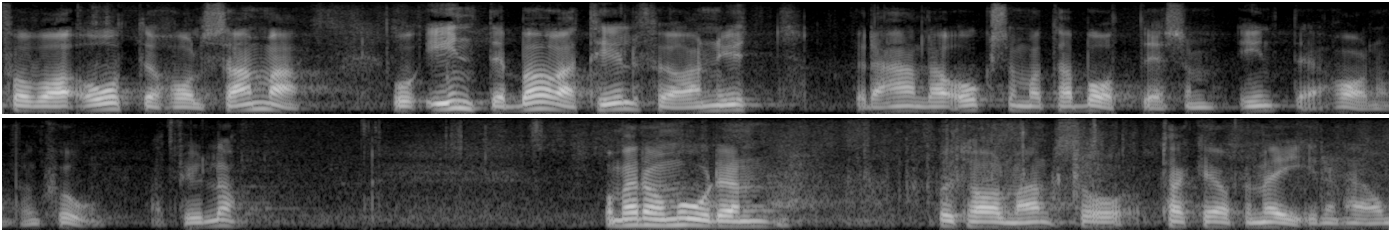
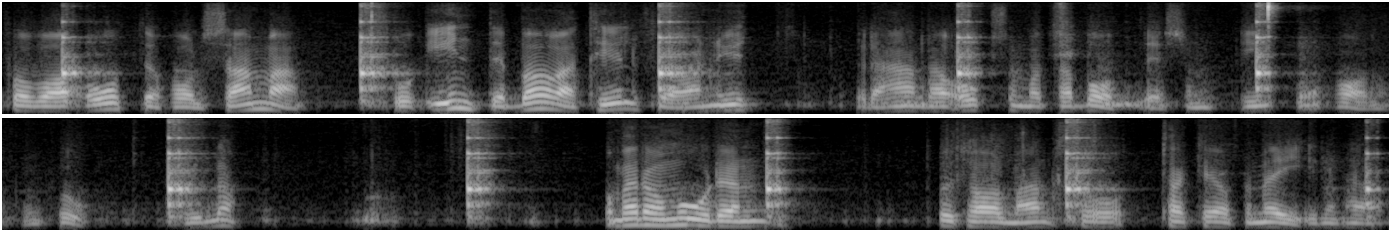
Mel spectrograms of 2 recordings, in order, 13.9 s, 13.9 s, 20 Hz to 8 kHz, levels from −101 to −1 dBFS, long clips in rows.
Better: first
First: none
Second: noise reduction (neural mask model RNNoise)

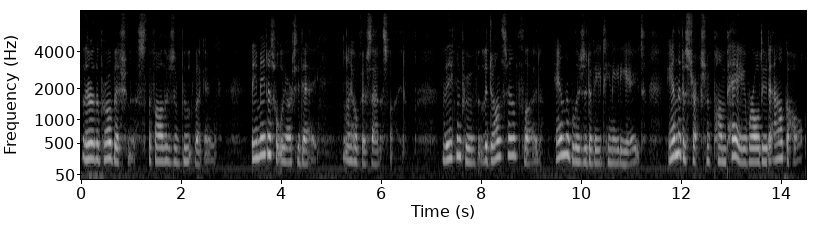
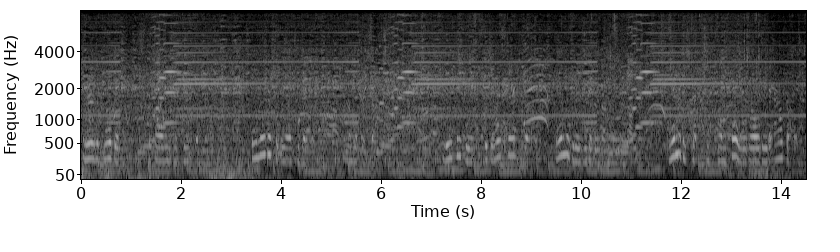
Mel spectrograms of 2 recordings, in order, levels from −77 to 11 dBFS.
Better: first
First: none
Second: background sound (Crowd + Harmonica); 2 dB above the speech

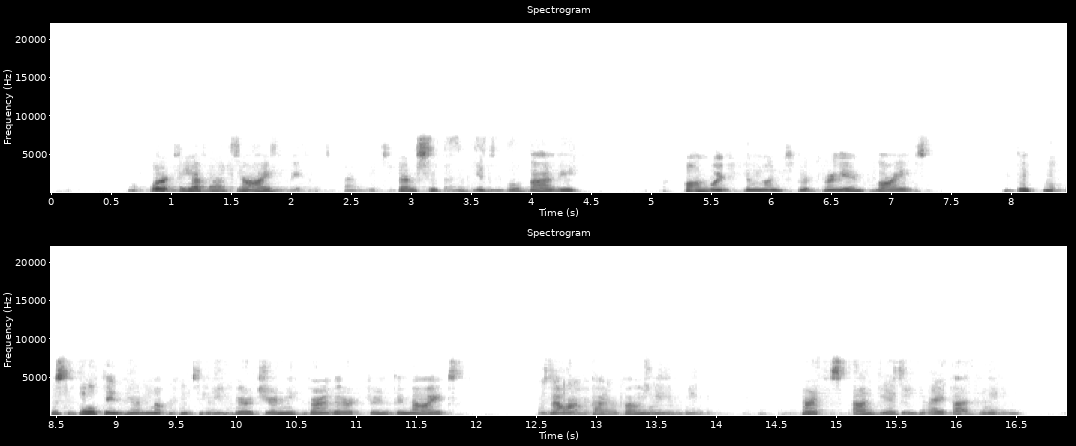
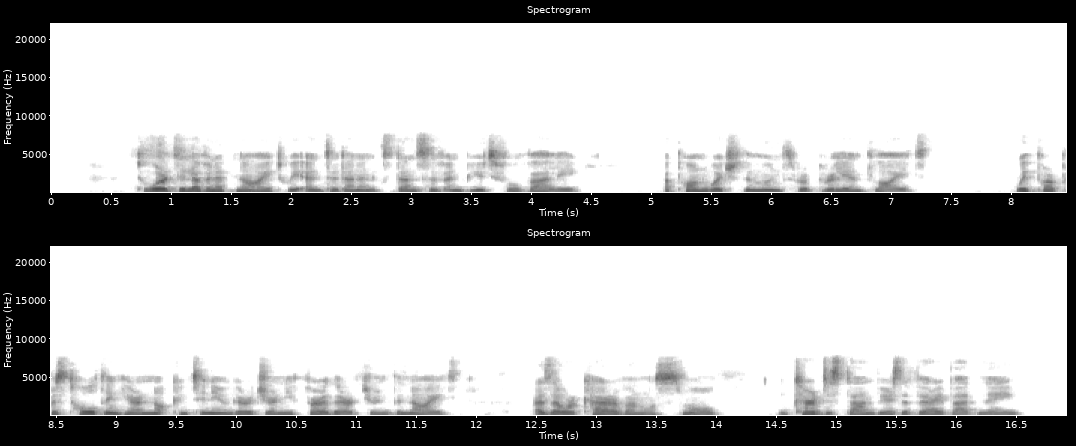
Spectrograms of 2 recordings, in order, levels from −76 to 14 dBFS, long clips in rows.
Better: second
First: noise reduction (neural mask model DeepFilterNet 3)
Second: none

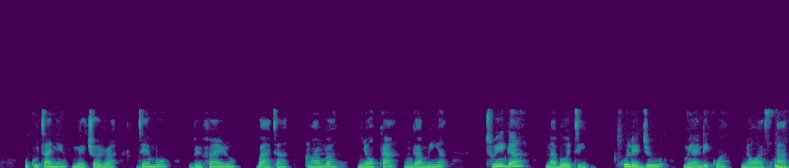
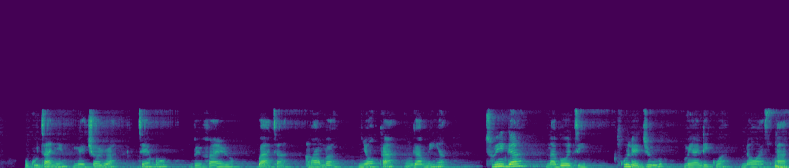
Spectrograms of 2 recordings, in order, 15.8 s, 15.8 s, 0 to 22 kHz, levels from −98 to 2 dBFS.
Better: first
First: none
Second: room echo; dies away in 0.5 s

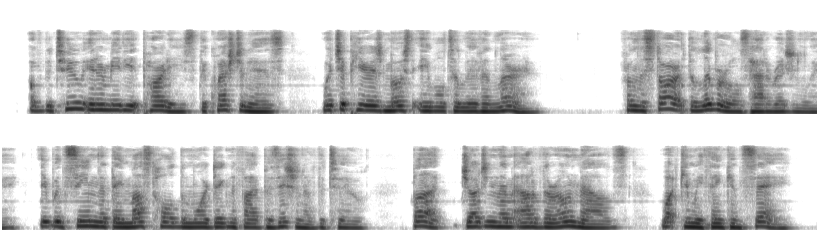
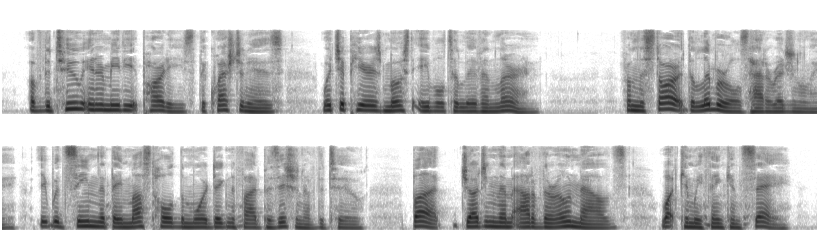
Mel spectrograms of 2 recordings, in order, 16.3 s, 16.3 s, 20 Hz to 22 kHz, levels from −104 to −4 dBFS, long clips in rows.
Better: second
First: noise reduction (neural mask model DeepFilterNet 3)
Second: none

